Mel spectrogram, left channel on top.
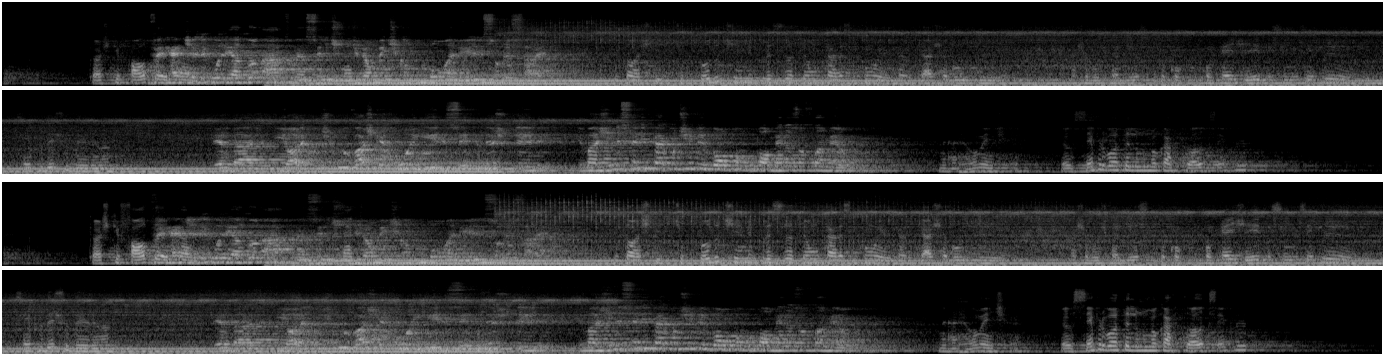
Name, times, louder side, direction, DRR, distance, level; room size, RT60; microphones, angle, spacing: voice 1, 0.9-2.0 3.4-3.9 6.1-10.1 10.7-13.6 14.0-14.9 18.6-18.8 23.2-24.0 24.4-26.3, right 2 dB, 65° right, 7 dB, 1.0 m, -33 dB
voice 2, 1.4-5.5 15.8-19.3 19.6-22.4, left 1 dB, 80° left, 2 dB, 3.8 m, -29 dB
sound 1, 2.6-18.8, equal, 15° right, 1.6 m, -31 dB
sound 2, 4.9-20.0, right 3 dB, 40° right, 2.0 m, -42 dB
25.0 x 24.5 x 5.0 m, 2.5 s
head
